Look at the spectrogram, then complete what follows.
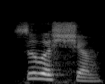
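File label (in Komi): "сылӧссьӧм", Komi, female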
